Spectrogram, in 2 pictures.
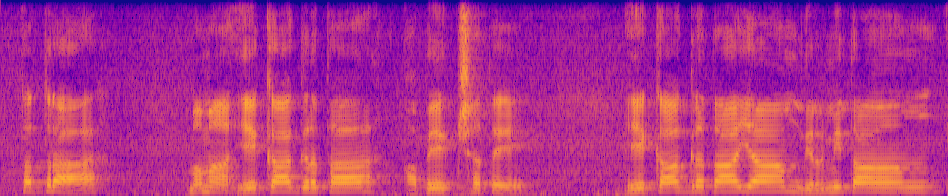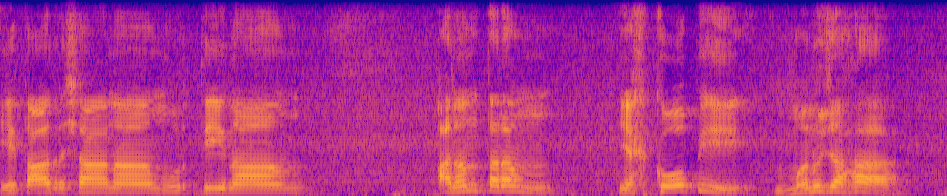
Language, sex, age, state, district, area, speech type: Sanskrit, male, 45-60, Karnataka, Dakshina Kannada, rural, spontaneous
